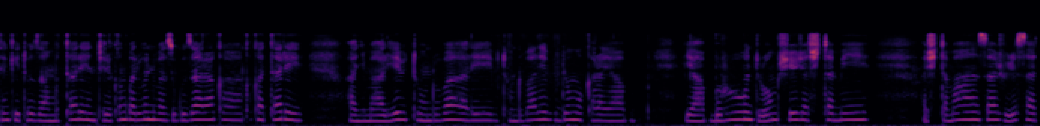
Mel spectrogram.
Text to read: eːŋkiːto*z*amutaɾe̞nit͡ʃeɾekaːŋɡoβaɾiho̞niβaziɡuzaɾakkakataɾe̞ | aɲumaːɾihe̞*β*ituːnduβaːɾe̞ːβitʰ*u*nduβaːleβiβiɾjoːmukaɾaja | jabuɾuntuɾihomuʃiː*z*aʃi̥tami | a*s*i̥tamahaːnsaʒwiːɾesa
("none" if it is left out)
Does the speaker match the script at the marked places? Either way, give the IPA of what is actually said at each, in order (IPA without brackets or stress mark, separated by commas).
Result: z, β, uː, ʒ, ʃ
